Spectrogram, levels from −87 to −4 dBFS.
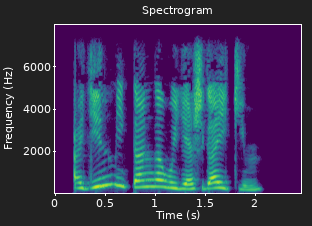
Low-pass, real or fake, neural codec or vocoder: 7.2 kHz; real; none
